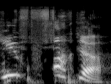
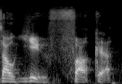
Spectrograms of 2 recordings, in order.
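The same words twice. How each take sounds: First: "You fucker" snapped much higher and louder; hostile insult. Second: Slow, fond teasing tone; affectionate insult. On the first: Same insult turned nasty, sharp high angry. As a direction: spit "You fucker" high and loud, drawn out. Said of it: "then that'd be more like". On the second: To friends who did something stupid, fond slow teasing. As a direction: tease a mate gently, drawn out. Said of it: "a term of endearment". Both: Shown as a demonstration.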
